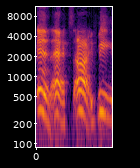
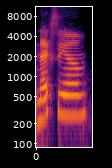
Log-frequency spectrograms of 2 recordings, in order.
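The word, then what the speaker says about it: NXIVM: of no roman numerals so i was like n x i v every time you're like four right jesus um okay so to start out nexium uh was branded as a multi-level marketing company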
